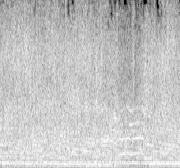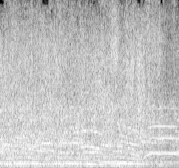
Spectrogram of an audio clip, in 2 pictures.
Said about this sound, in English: Despite the cancellation of Indy and NASCAR auto races, one did take place at Watkins Glen International in New York. Going up the hill, and he's got a nice little gap on Rosenquist already. See these cars drafting,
